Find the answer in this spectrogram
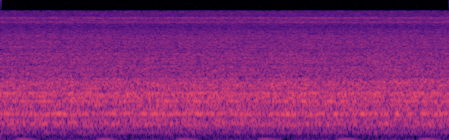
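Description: Faint, steady room tone: an even hiss with a light constant hum and no distinct handling sounds.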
